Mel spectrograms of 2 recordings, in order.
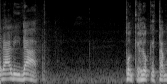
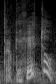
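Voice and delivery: whispered under the breath, a bit higher; shocked whisper; 6 semitones higher, 4 dB quieter than usual. Retold or imitated. Priest whispers his shock at the woman's rudeness. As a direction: whisper your disbelief to yourself.

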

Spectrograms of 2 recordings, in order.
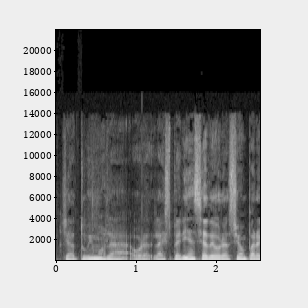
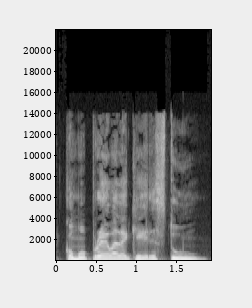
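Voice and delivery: slow, louder, challenging; Peter daring Jesus; 5 semitones higher, 5 dB louder than usual. Retold or imitated. Peter challenging Jesus from the boat, slow and louder. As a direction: push the dare, each word weighed. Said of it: "Pedro se anima a decirle".

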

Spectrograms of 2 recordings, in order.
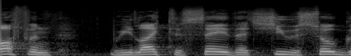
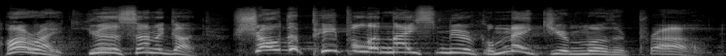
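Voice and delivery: much higher and louder, fast, fussy mock mother; neurotic mother; 8 semitones higher, 3 dB louder than usual. Mocking a sinful neurotic mother pushing Jesus, ending in a laugh. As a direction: nag like a pushy mother at her son. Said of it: "kinda sinful and neurotic".

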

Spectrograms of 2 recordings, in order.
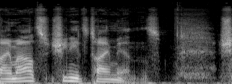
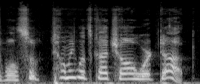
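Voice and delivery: put-on much higher, sweet coaxing voice to an upset child; gentle parent; 11 semitones higher than usual. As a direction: coax her like a soothing mom. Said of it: "you can say".

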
